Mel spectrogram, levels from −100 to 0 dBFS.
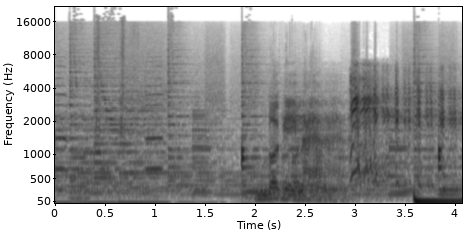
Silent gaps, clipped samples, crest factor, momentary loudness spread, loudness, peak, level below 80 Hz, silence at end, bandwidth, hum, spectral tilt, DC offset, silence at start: none; under 0.1%; 18 dB; 11 LU; -17 LUFS; 0 dBFS; -24 dBFS; 0 s; over 20 kHz; none; -3.5 dB/octave; under 0.1%; 0 s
